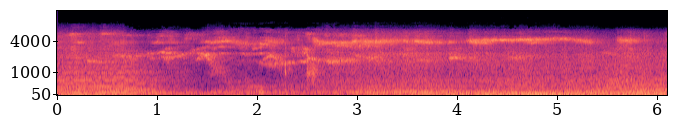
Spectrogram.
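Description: Caged contest songbirds singing: quick sweeping whistled notes, then a long high whistle held for a couple of seconds. Background music is heard under the first second.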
